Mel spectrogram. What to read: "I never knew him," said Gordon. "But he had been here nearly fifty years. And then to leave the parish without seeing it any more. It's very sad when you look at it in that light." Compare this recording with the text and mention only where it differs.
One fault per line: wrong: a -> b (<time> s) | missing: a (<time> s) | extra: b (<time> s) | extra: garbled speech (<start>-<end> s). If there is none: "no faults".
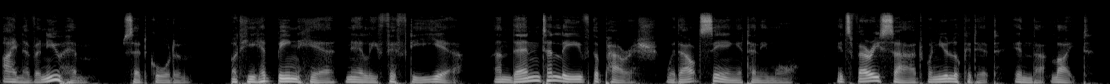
wrong: years -> year (4.2 s)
